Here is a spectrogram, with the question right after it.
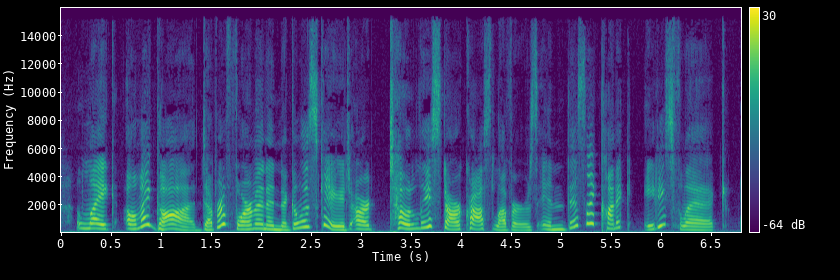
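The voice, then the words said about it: Put-on Valley Girl accent. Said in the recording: “I want to hear your Valley Girl ... That was better ... my great impression”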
